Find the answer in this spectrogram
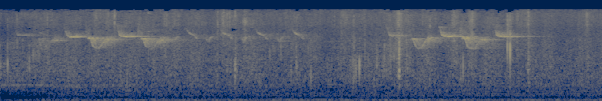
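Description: A songbird singing: high, clear notes that slide downward, repeated in a short phrase about a second in and again about four seconds in. Beneath it runs a steady low background noise with a few faint ticks.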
